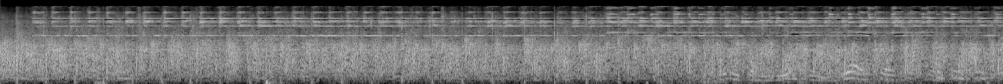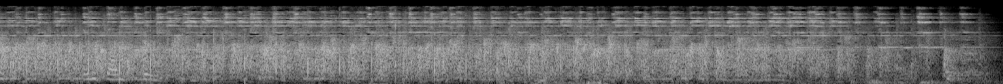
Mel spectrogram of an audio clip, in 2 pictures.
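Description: Audience applauding steadily, dying away just before the end.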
